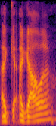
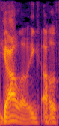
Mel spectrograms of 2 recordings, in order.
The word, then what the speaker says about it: Ighalo: And then Ighalo. Am I saying that right? Of course not. – Ighalo, I think. – Ighalo, thank you.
